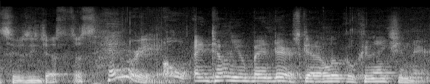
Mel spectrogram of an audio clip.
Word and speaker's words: Banderas: yeah and you know Banderas I mispronounced it it was great yeah I said Antonio dambaris but I don't expect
